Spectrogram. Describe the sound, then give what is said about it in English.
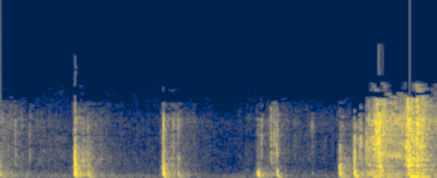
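Knocking at a door: three solid, evenly spaced raps, then a louder, rattling burst of knocks at the end. No voices. “The door, Archie.”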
